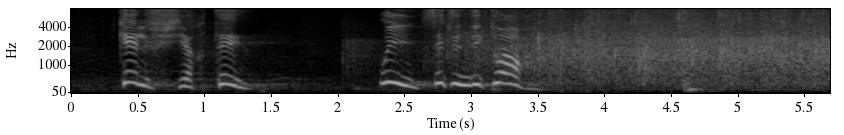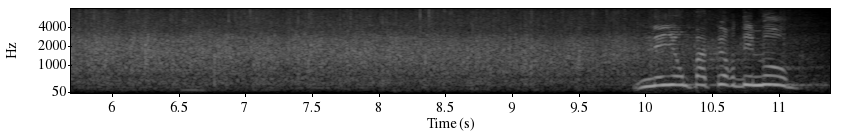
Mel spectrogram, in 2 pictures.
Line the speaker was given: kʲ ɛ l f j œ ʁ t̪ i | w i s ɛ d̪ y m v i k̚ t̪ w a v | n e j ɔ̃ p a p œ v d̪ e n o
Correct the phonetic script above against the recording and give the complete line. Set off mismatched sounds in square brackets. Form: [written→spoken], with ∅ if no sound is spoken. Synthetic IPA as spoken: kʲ ɛ l f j [œ→ɛ] ʁ t̪ [i→e] | w i s ɛ [d̪→t̪] y [m→n] v i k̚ t̪ w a [v→ʁ] | n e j ɔ̃ p a p œ [v→ʁ] d̪ e [n→m] o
